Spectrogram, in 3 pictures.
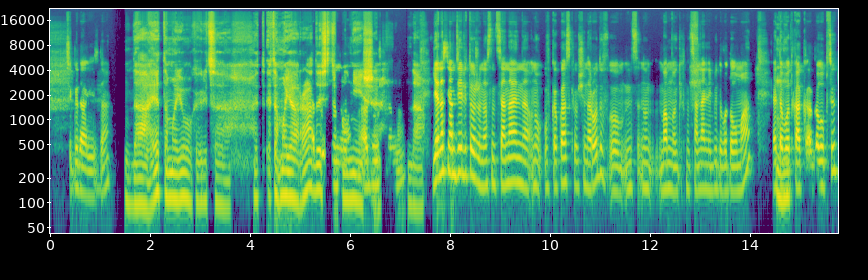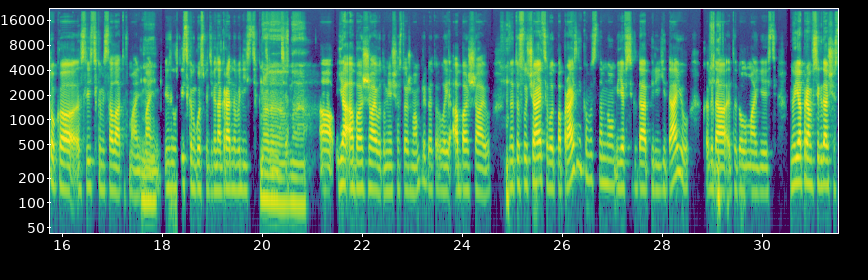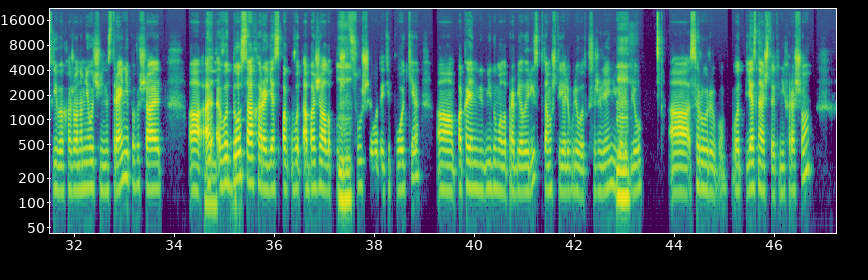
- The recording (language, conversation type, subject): Russian, unstructured, Как еда влияет на настроение?
- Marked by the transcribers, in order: unintelligible speech; chuckle; chuckle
